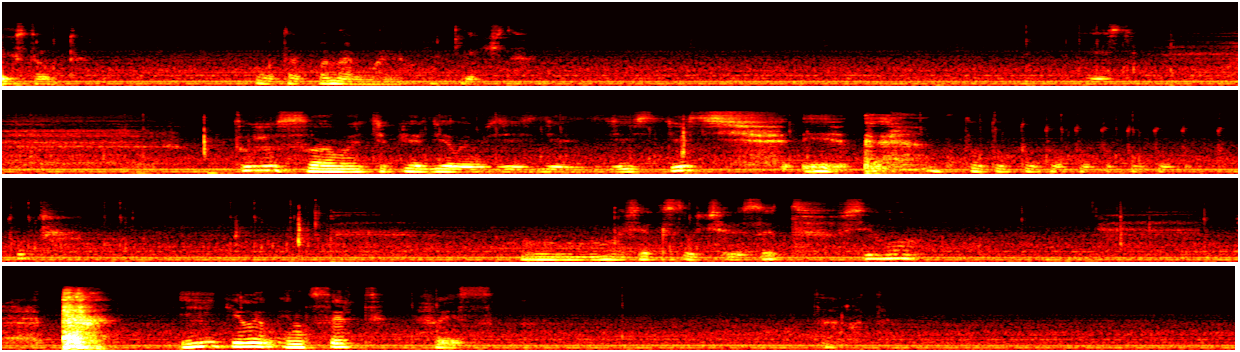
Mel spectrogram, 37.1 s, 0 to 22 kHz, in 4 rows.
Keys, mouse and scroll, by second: 0.0 click, 7.7 click, 8.4-9.8 middle drag, 9.8 click, 10.9 shift+click, 11.5 shift+click, 12.1 shift+click, 12.5 shift+click, 12.9 shift+click, 13.6 shift+click, 14.1-15.6 middle drag, 15.6 shift+click, 16.2 shift+click, 16.7 shift+click, 17.2 shift+click, 18.2 shift+click, 18.9 shift+click, 19.9 shift+click, 23.2-25.8 drag, 25.8-28.8 middle drag, 30.5 click, 32.1 click.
